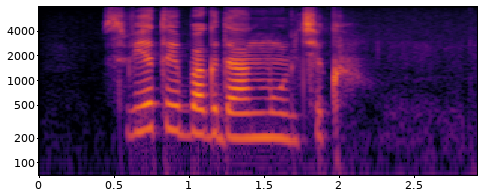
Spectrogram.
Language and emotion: Russian, neutral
